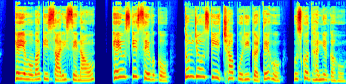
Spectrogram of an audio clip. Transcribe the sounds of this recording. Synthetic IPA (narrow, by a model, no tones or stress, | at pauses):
heːjɐɦoːʋakisaːɾiseːnaːõ | heːʊskeseːʋko | t̪ʊmd͡ʒoːʊskiɪtːʃʰapuːɾikɐɾt̪eɦo | ʊskod̪ʱɐnjəkɐɦoː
